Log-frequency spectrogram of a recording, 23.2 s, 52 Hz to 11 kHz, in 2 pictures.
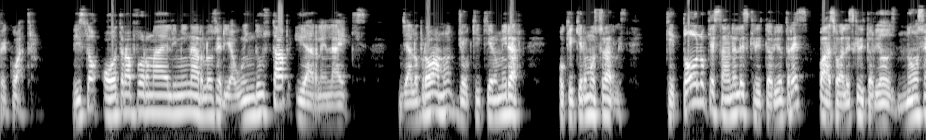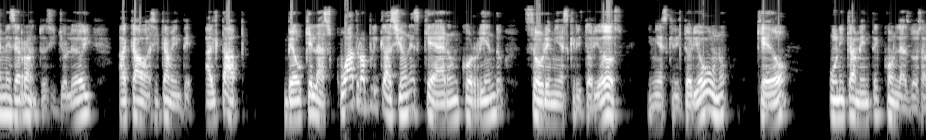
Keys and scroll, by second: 2.7 super+Tab, 5.2 Escape, 13.6 Escape, 14.2 alt+Tab, 20.2 ctrl+super+Left, 20.5 alt+Tab, 22.3 alt+Left.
